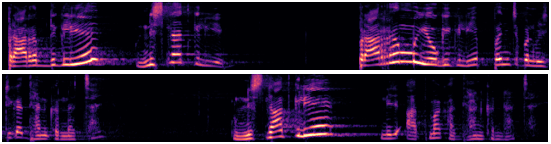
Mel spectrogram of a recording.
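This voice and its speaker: Jain monk, sermon delivery, expounds verse line by line, speaks to listeners like family, high voice. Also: male voice, big pitch swings, unhurried, long pauses, big-room sound. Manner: explains scripture line by line, addresses listeners as son and brother. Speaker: Jain monk giving a discourse.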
